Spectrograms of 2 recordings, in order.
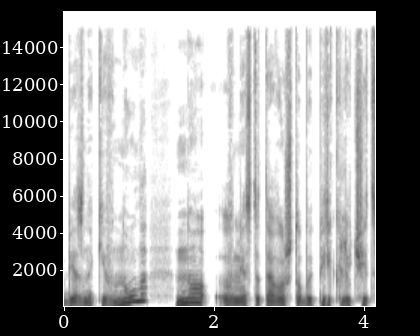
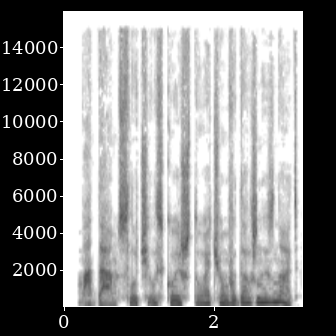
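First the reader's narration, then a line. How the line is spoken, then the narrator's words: Whisper. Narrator (Russian): шепотом произнесла Зейнеп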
